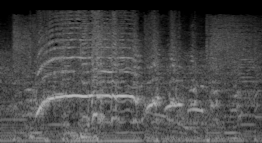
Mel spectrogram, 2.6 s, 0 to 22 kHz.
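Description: A person lets out one long, high-pitched scream lasting over a second, loud, rising sharply at the start and trailing off, over a noisy, crowded background, at Scare Kingdom Scream Park during its 2021 Halloween season.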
